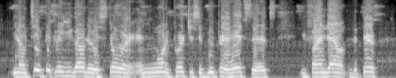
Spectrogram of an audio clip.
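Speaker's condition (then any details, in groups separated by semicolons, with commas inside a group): Cerebral palsy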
